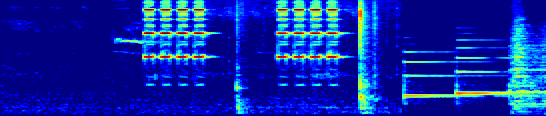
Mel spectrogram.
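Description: Digital alarm clock beeping in two quick bursts of rapid high-pitched beeps, each burst followed by a sharp thump. Near the end, keyboard notes start and music comes in.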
